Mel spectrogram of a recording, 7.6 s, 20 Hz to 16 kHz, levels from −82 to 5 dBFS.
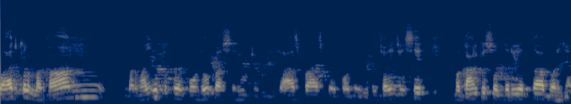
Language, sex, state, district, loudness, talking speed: Hindi, male, Uttar Pradesh, Gorakhpur, -32 LUFS, 155 wpm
